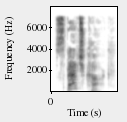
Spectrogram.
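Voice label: "spatchcock", British English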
